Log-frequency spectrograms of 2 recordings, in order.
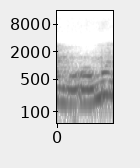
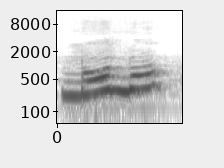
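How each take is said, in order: First: Said in the usual way. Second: "Momo" higher, in two even beats; syllables separated. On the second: Shown as a demonstration. Teacher showing two separated syllables, split "Momo". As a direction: stress both syllables of "Momo". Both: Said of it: "separada as duas sílabas".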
